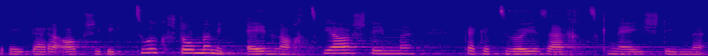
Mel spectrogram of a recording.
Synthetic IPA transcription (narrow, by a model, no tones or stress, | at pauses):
ɪɾhɛɪd̥æɾəʔɑpʃiːbɪkt͡suəkʃtʊmːəmɪtɛɪnənɑχt͡skjɑːʃtɪmːə | ɡ̥æɡət͡svœʏəsæχt͡sknɛɪʃtɪmːə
